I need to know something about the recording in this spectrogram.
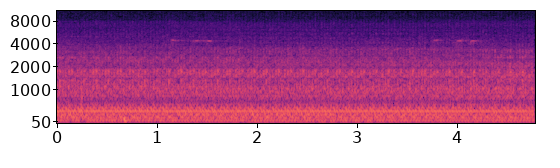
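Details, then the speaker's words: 1999 Audi A4 Avant 1.9 TDI diesel, first start after weeks buried in snow in very cold Hungarian winter: steady, even low rumbling idle with no knocks or misses. Normal cold diesel idle. "as you can hear it the diesel engine starts for the first time"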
